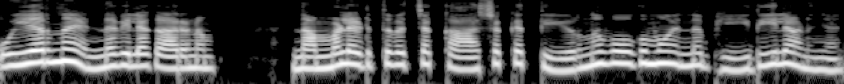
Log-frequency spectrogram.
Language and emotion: Malayalam, fearful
